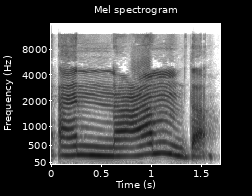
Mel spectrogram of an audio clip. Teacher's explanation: मीम साकिना की आवाज को जाहिर करना है और आगे चल पड़ना है, गुन्ना को टाइम नहीं नहीं देना। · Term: इजहार शफवी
